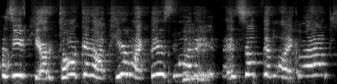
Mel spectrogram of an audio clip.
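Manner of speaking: very high-pitched, loud Scottish brogue. Demonstrating for a listener how the character should talk: high-pitched Scottish brogue. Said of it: "very high pitched voice and kind of like a Scottish accent".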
